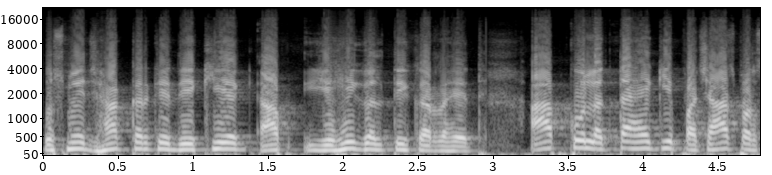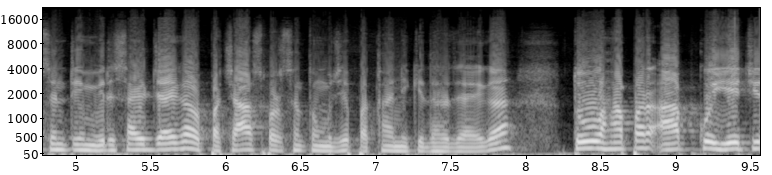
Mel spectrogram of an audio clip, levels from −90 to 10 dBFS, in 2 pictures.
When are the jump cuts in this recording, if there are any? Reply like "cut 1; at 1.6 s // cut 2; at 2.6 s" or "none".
cut 1; at 3.1 s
